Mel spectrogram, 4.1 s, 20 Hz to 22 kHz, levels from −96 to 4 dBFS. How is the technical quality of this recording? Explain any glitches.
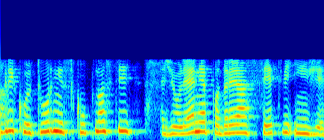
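The recording has one clear glitch, a short dropout in the middle of the speech. It comes through a narrowband mobile path with light AMR-NB coding, so nothing above 4 kHz is present.

From about 1.92 to 2.07 s there are lost AMR speech frames. Radio errors corrupted the frames, and they failed their checksum. About 80 ms of speech is missing, which fits four 20 ms frames. The decoder fills the gap by reusing the last good pitch and vocal tract settings while lowering the gain. The sound stretches out and fades, and then the voice returns briefly weak or rough.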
